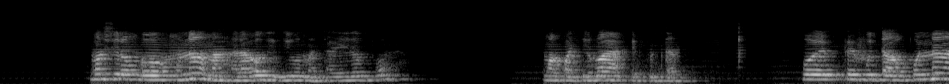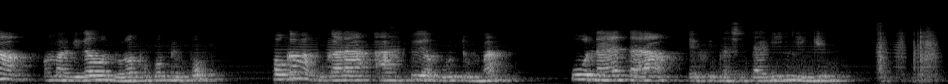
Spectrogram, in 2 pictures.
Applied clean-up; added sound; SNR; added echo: neural separator model SepFormer DNS4.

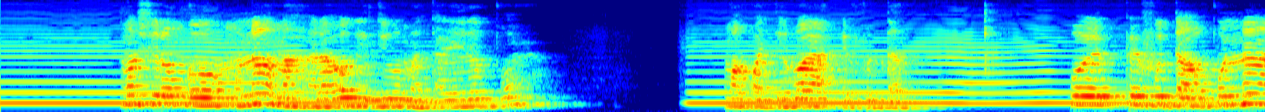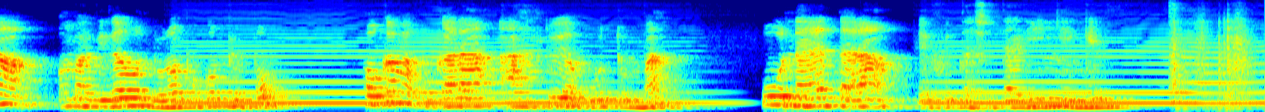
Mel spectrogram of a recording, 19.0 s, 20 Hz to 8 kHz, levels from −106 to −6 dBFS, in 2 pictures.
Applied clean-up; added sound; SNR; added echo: none; Wind instrument, woodwind instrument; 8 dB; reverberation time 0.6 s.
